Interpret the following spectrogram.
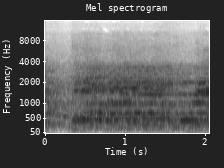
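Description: A group of young children singing a song together in held notes, with a short dip in level just after the start.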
